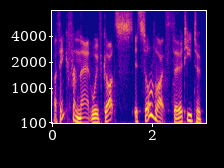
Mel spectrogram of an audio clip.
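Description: An Australian man giving an informal technical presentation in a halting, explanatory way. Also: medium pitch, very animated, husky, no echo. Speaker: guest presenter, amateur radio enthusiast. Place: indoors at a desk, video call.

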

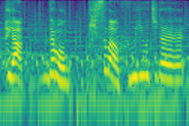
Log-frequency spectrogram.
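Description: A woman's voice: sits high, moderate pace, over music, lightly acted. A woman playing a good-natured, easily flustered teenage boy in an anime audio drama, with casual boyish speech.

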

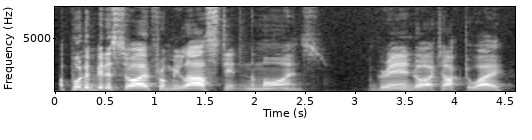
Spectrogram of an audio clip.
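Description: A man voicing a boastful, cheerful middle-aged surfer stepfather, pitched higher and louder than his own voice. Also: moderate pace, close to an everyday voice. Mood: proud.

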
